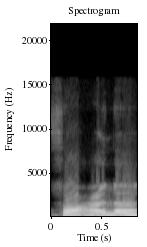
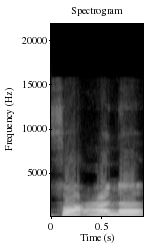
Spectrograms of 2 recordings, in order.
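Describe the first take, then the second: No difference in how they are said.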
